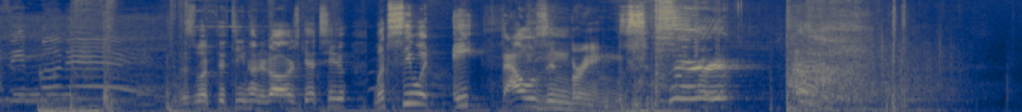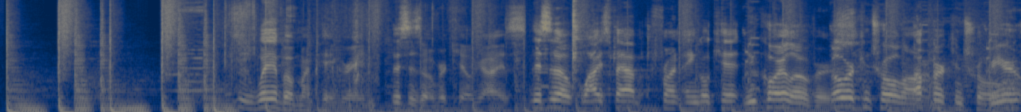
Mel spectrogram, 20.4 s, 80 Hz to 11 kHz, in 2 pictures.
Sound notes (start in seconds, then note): 7.8 box banging; 10.3 upbeat music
